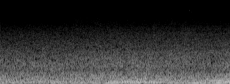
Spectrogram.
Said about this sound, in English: Right now, by the way, I'm sure you hear traffic and people and everything. I am on 59th Street.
